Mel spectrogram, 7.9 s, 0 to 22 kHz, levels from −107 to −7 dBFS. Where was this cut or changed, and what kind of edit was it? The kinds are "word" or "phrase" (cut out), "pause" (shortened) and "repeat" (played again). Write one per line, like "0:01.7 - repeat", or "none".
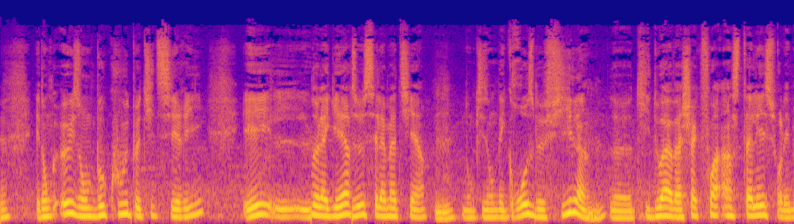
0:01.3 - word
0:03.1 - word
0:03.5 - word
0:05.3 - word
0:06.3 - word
